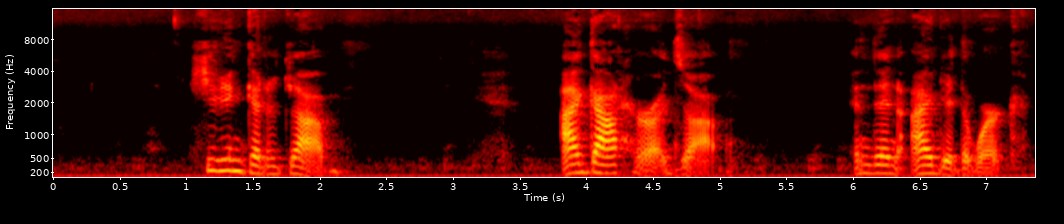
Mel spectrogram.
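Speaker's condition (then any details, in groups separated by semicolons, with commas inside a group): Cerebral palsy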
